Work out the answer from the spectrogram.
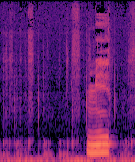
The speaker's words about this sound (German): Ich werde euch das schon mal in die Shownotes packen. Schreibe ich mir jetzt eben gleich auf.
